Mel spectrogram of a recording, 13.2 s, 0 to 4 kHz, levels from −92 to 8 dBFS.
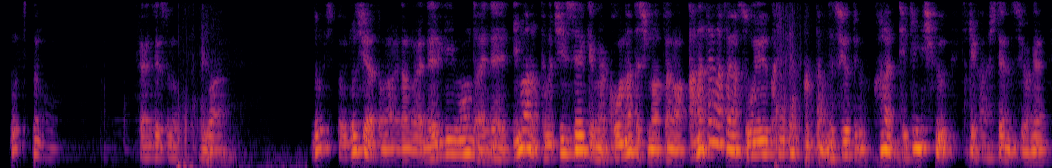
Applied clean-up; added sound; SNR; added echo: neural mask model DeepFilterNet 3.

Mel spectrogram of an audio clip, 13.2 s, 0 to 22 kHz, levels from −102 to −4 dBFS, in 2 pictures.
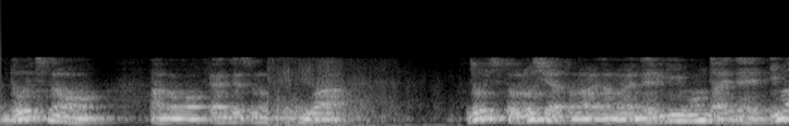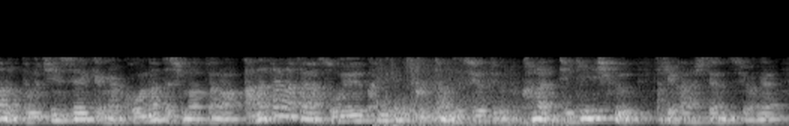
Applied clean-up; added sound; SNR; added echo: neural separator model SepFormer DNS4.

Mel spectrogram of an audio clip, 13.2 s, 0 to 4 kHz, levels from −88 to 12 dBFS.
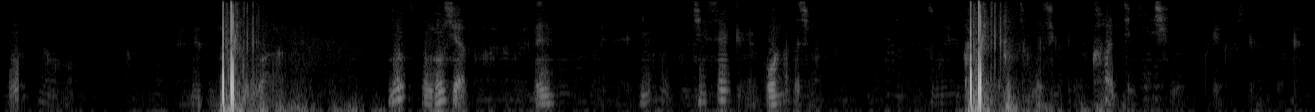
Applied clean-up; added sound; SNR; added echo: neural separator model SepFormer WHAMR!.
